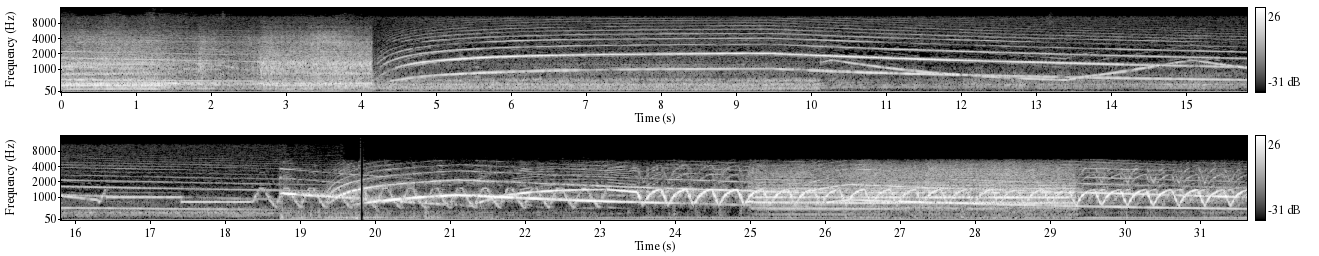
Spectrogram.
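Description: Fire engine sirens across several spliced clips. About four seconds in, a siren winds up in pitch and then falls slowly. Near the middle, a second tone steps up and down. Just before twenty seconds, another siren rises and gives way to a fast warbling yelp.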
